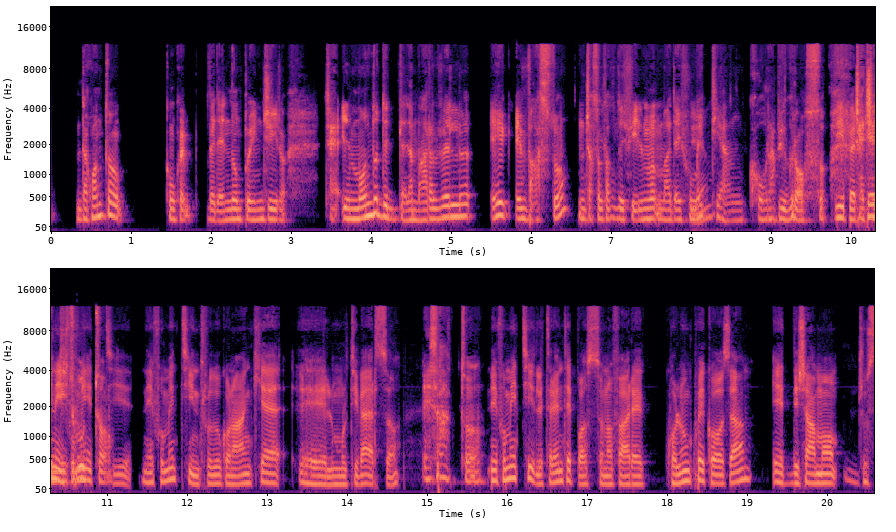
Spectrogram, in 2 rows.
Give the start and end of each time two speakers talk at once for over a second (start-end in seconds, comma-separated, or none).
9.7-11.2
